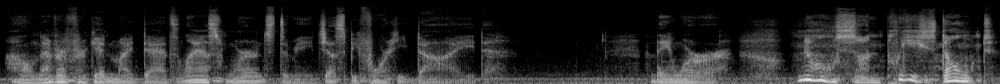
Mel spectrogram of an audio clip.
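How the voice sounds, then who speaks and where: Crazy evil clown villain, gravelly half whisper asmr, super slow and taunting, swings up and down a lot, some background noise. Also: male voice, very deep voice, heavily acted. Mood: morbidly amused. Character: menacing, gleefully insane adult male supervillain clown.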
